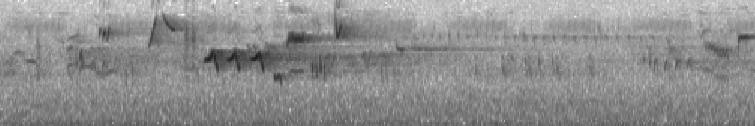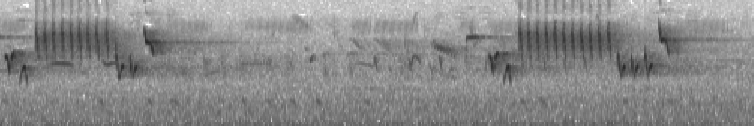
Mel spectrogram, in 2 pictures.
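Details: Several birds chirping in a morning forest: varied whistled phrases and twitters, broken by two loud rapid buzzy trills, each lasting about a second, with quieter pauses between.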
